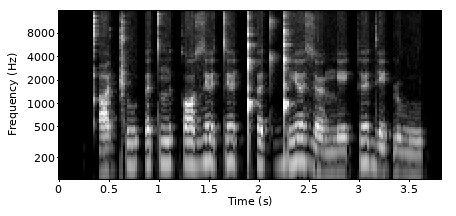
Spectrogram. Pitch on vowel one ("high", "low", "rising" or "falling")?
rising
